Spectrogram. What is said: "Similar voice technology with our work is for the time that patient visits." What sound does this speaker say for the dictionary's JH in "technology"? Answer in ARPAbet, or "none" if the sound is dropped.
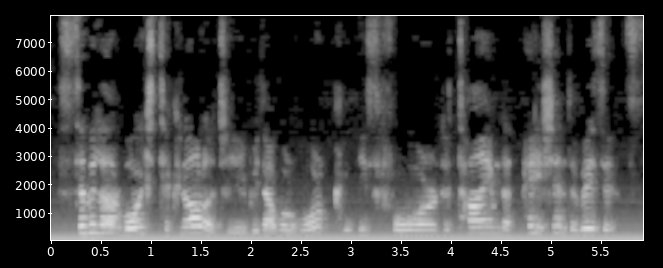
JH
